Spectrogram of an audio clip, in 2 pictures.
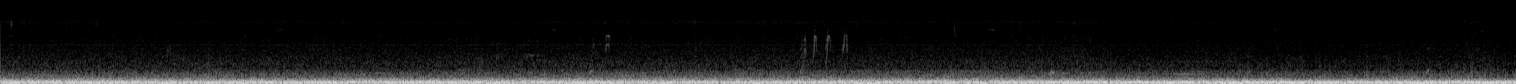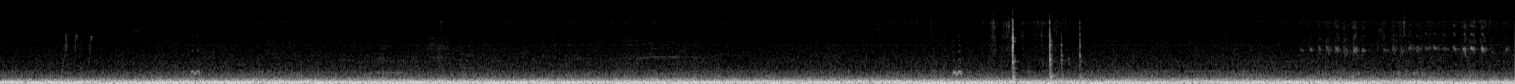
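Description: Wind buffeting an action camera's microphone: a steady low rumble, with a few faint sharp clicks over it.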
